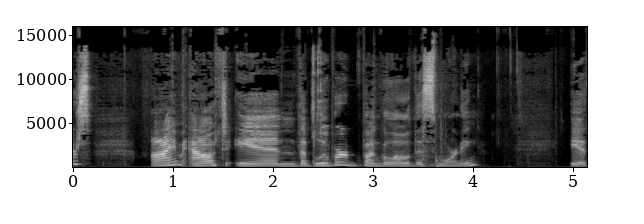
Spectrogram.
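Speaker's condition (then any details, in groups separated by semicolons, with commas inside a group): No condition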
